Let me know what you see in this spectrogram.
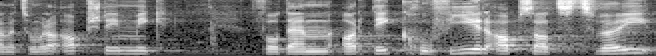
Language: Swiss German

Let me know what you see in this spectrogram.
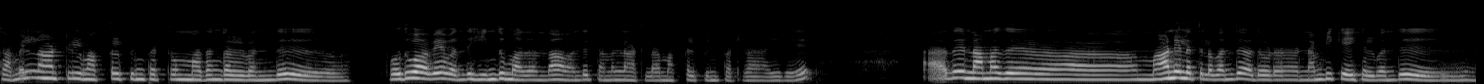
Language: Tamil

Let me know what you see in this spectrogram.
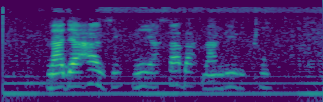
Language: Swahili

